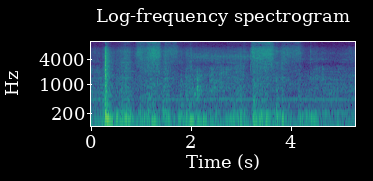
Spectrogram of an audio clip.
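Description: Sewer inspection camera's push cable being pulled back through a drain line: uneven rubbing and creaking, with a sharp knock about a third of a second in and scraping bursts about a second in and again after three seconds.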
